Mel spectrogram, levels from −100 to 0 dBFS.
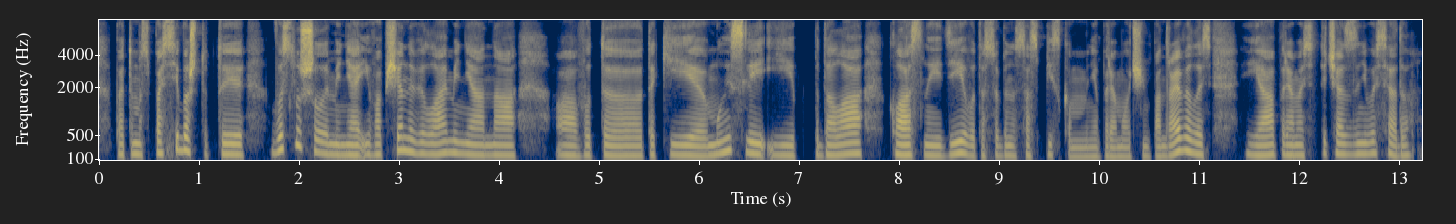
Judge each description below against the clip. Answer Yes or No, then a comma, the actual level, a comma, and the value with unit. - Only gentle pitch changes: Yes, narrow, 2.3 semitones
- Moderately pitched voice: Yes, medium, 165 Hz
